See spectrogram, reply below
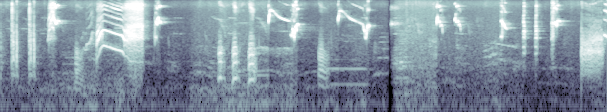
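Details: ['Starling song played as a lure and master sound, with clipped chirps, sweeping down-slurred whistles, a short steady tone and scattered harsh squawks.']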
